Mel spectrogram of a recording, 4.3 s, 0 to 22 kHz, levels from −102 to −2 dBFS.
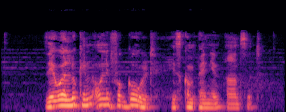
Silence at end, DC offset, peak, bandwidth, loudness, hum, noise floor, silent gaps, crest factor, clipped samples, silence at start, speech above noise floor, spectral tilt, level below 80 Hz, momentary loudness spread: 0.4 s; under 0.1%; -10 dBFS; 8 kHz; -28 LUFS; none; -68 dBFS; none; 18 dB; under 0.1%; 0.7 s; 41 dB; -7 dB/octave; -64 dBFS; 16 LU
